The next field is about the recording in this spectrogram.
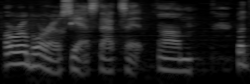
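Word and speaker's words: ouroboros: how do you say that oroboros oroboros yes that's it um but the image the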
